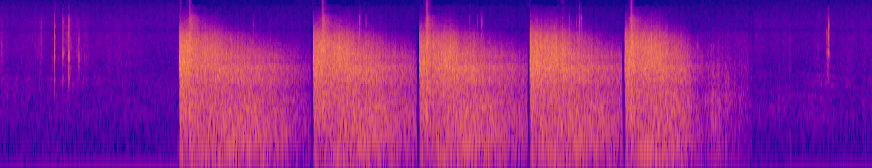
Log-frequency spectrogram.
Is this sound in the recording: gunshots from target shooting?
yes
